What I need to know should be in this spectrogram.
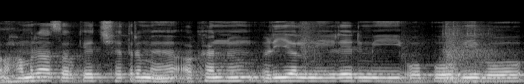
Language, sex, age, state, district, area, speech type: Maithili, male, 30-45, Bihar, Madhubani, rural, spontaneous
